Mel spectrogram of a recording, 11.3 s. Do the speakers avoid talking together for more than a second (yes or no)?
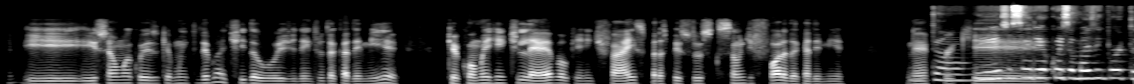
no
